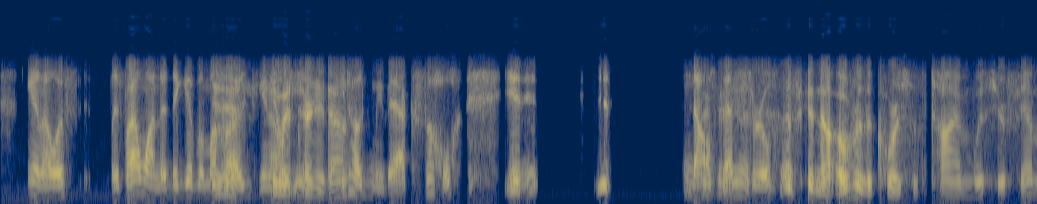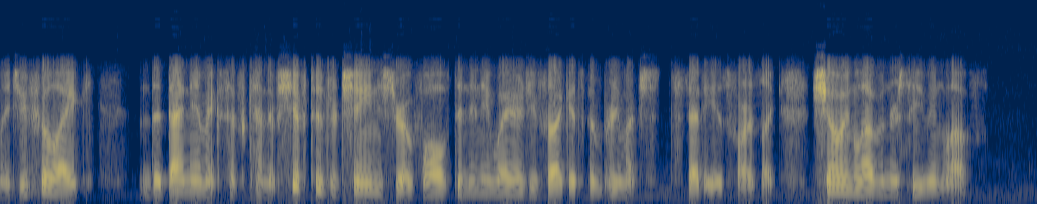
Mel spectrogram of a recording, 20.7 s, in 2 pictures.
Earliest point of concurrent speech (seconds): 2.1 s

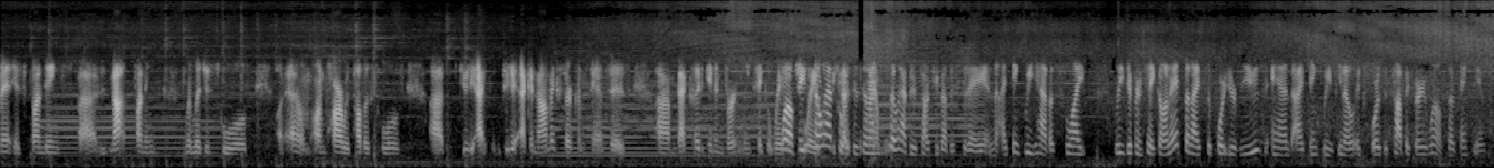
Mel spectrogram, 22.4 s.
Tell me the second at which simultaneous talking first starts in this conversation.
11.7 s

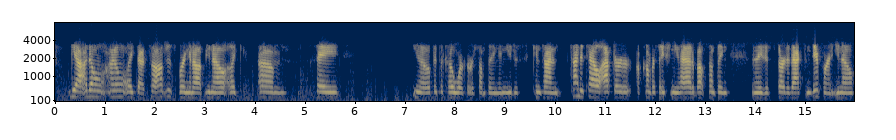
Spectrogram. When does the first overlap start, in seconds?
none

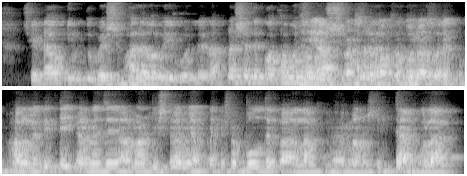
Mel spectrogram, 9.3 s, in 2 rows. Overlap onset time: 2.9 s

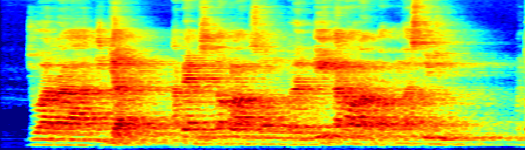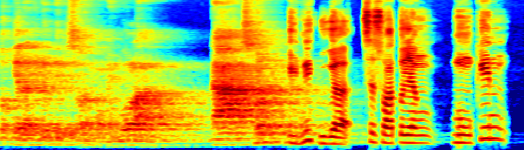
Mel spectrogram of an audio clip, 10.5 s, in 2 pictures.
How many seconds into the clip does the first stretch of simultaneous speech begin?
none

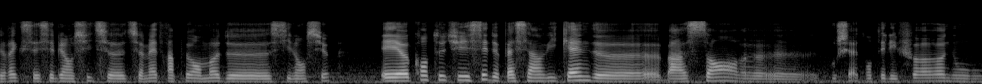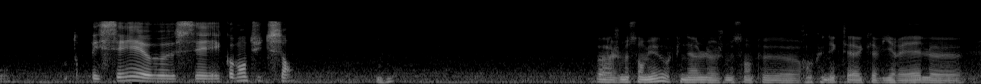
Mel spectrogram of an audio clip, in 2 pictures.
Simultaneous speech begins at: none

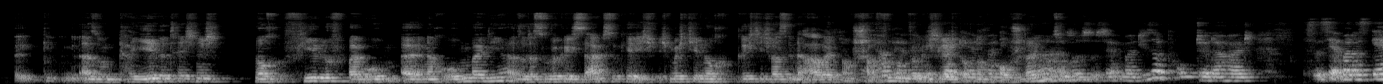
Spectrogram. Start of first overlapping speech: 8.6 s

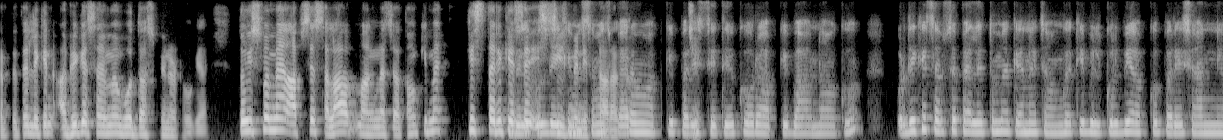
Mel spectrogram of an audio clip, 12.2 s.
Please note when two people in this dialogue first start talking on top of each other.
5.1 s

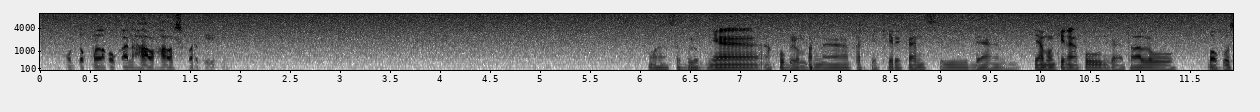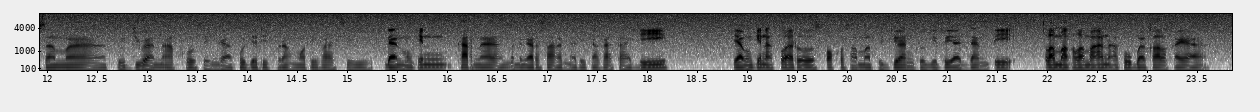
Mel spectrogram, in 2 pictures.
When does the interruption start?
none

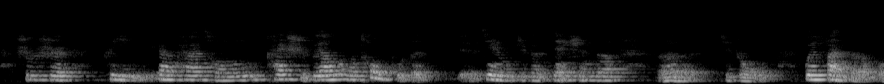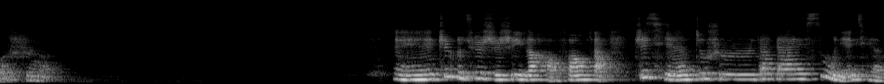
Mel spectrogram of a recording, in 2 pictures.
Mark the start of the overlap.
none

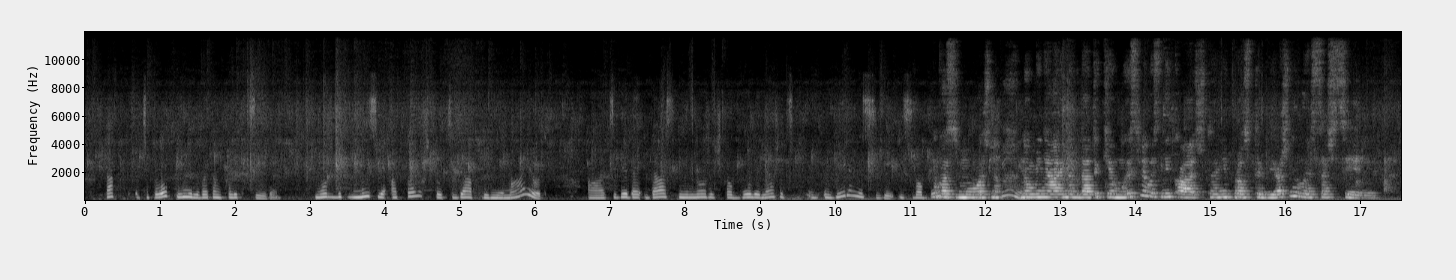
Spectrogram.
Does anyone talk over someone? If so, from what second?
11.3 s

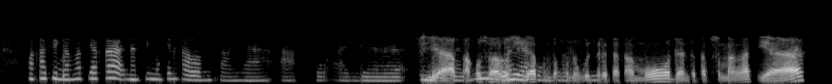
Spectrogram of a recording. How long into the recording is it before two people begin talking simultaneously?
4.2 s

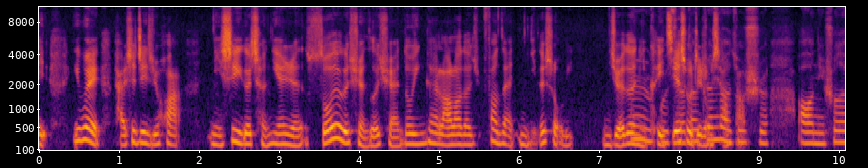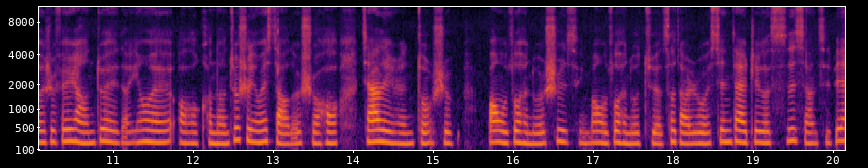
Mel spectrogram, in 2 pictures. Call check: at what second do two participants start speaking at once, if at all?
7.4 s

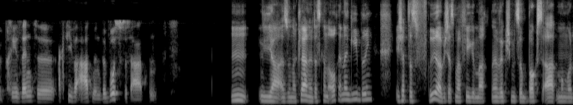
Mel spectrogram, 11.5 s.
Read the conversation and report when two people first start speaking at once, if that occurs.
none

